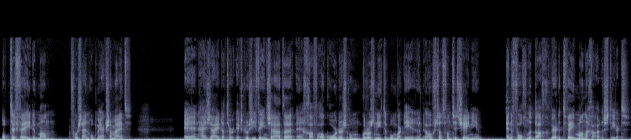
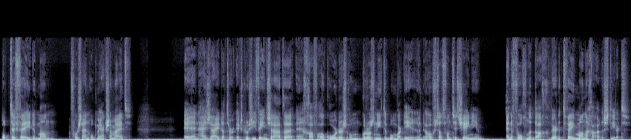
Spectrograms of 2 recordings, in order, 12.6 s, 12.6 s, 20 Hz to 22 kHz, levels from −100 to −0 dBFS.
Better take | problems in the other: second | low rumble; loud; throughout; 9 dB below the speech; faint in the second

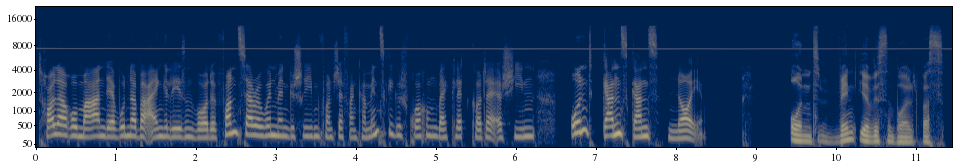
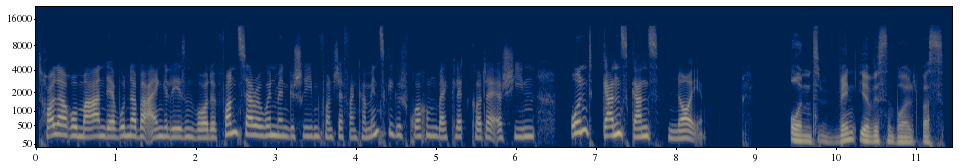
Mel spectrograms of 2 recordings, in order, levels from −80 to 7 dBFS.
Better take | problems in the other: second | high-pitched whine; faint; throughout; 7.5 kHz, 25 dB below the speech

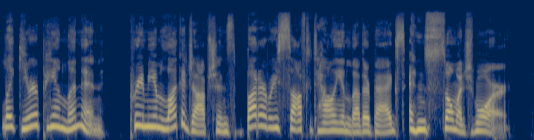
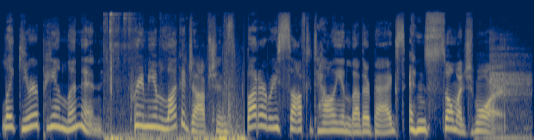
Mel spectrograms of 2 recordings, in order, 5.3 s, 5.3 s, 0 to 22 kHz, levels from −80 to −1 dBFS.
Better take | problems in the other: first | jangling keys; noticeable; from 1 to 2.5 s; peak 7 dB below the speech // keyboard typing; noticeable; at 5 s; peak 9 dB below the speech

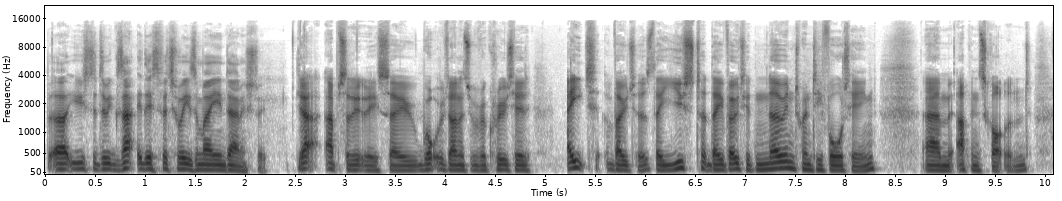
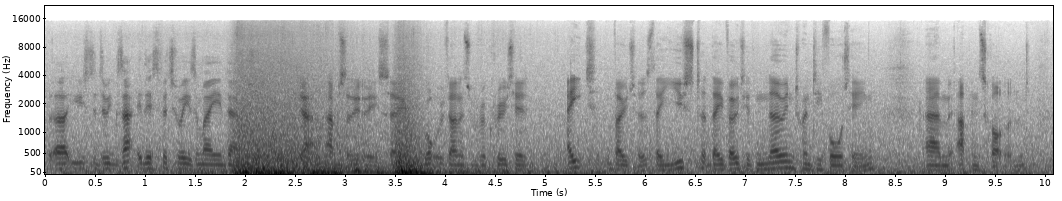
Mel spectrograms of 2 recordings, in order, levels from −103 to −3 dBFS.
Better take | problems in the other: first | wind noise on the microphone; heavy; 3 dB below the speech

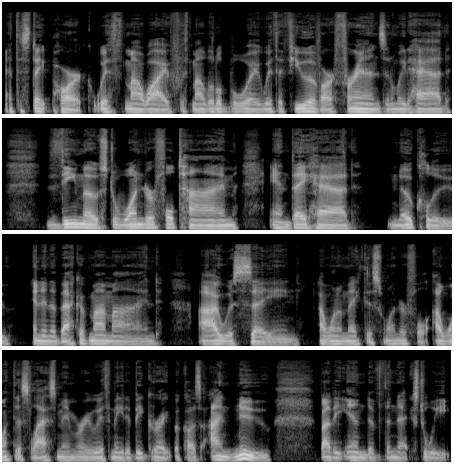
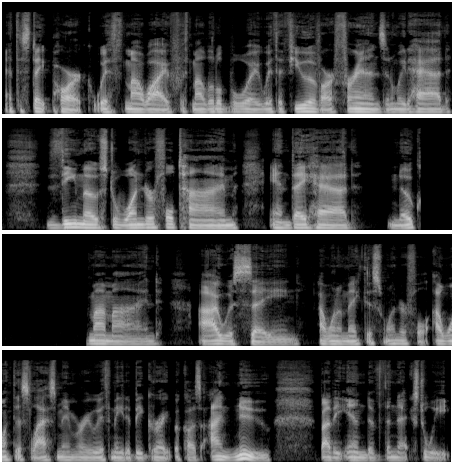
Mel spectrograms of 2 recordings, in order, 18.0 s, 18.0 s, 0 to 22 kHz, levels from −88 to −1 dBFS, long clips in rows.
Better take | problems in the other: first | audio cutting out; at 8.5 s for 1 s

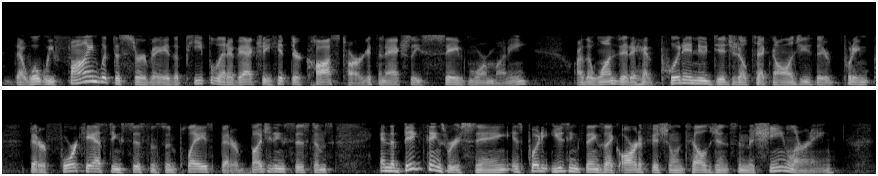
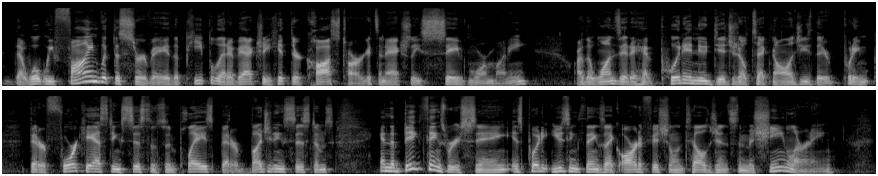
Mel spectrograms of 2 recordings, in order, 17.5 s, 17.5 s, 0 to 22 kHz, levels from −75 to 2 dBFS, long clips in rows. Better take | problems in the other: second | garbled, watery; badly; nothing above 4 kHz

